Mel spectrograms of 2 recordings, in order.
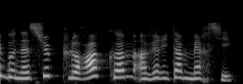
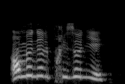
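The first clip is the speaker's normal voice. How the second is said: raised, louder order to guards; commanding; 6 semitones higher, 5 dB louder than usual. Acted. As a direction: give a firm official order. Commissioner orders guards to take prisoner.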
